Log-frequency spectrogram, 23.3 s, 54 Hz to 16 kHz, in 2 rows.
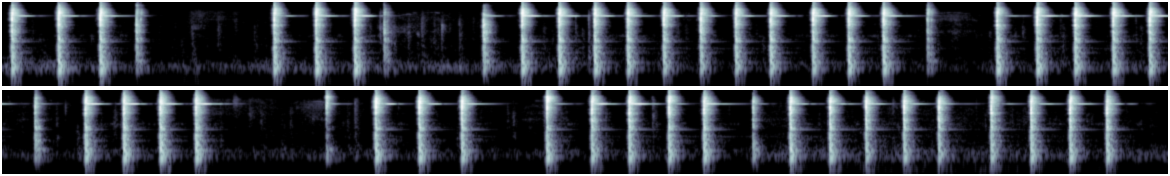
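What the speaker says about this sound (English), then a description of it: "now using the old bearing race, just trying to get it all the way down" Steady metallic hammer strikes ring out in quick rhythmic bursts, each clanging hit bright and close, with short pauses between groups, as an old bearing race drives a bearing onto a Kawasaki ZX10 motorcycle steering head.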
